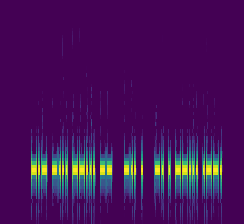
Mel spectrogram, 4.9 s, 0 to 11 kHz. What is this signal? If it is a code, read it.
Morse code, heard as a keyed tone, about 34 wpm, 700 Hz. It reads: KB7M DE NE7P
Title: USA Callsign DE Callsign - 4 Characters - 35wpm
